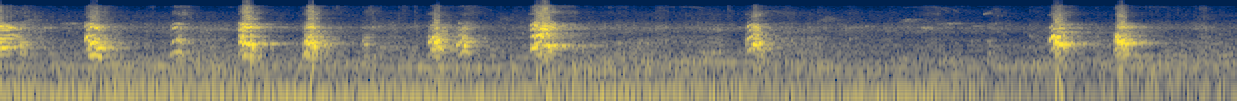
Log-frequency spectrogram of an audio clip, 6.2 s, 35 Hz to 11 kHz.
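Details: Two 1-year-4-month-old Beagles give short, sharp yelps in irregular bursts while playing with each other.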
